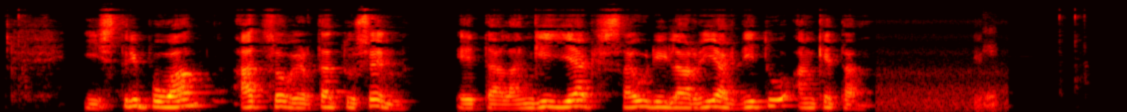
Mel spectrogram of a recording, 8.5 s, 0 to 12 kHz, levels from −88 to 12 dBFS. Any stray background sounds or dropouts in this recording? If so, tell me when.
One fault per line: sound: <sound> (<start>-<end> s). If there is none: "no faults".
sound: laugh (7.3-7.5 s)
